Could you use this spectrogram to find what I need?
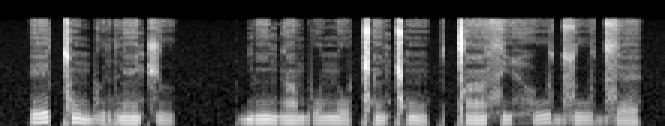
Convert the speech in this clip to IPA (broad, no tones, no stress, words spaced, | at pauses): eǀũbɯ rẽt͡ʃɯ | bĩɡãbo noǁẽǁũ | ǀãsi hu d͡zud͡zɛ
